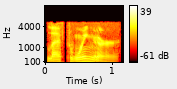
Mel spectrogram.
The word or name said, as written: left-winger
